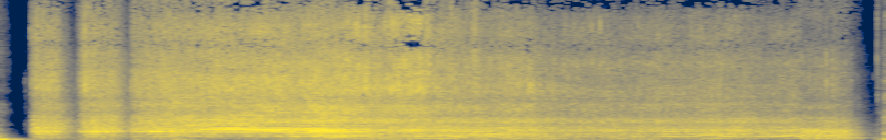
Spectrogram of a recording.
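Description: An electric blender whirs loudly and steadily for several seconds, its motor pitch wavering slightly as contents churn, after a couple of brief starts at the beginning; no talking.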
